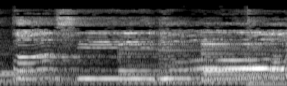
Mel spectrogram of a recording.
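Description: A woman singing a Colombian pasillo into a microphone, accompanied by piano played on a digital stage keyboard and by guitar. About halfway through she starts a long held note.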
